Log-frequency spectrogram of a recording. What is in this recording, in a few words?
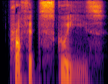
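"profit squeeze", British English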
